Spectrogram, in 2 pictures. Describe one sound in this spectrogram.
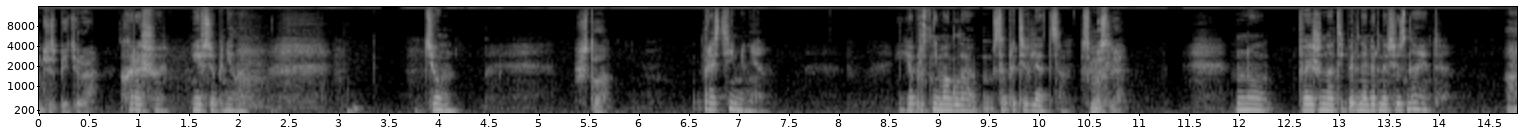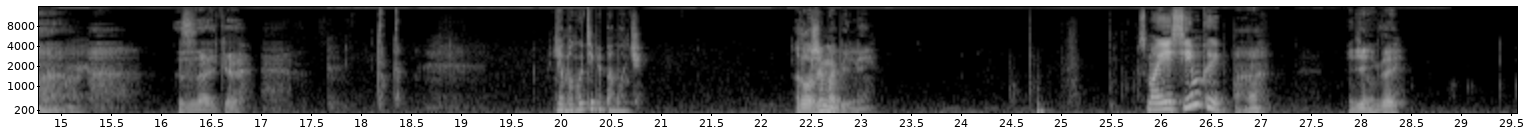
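A young woman speaks quietly and softly, close by.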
